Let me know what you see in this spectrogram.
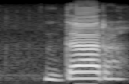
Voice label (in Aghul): "дар", aghul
